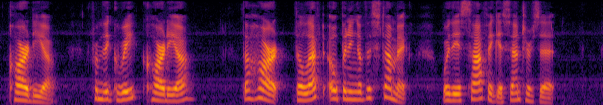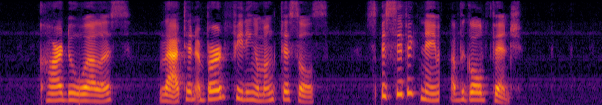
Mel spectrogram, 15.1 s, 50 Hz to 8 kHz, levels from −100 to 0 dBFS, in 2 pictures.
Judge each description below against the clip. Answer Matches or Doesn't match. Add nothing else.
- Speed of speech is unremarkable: Doesn't match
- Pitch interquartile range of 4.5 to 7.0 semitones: Doesn't match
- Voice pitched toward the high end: Matches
